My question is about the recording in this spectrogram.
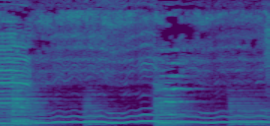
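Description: Male singer holding a long wordless note with even vibrato, after a short upward slide, over backing music.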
